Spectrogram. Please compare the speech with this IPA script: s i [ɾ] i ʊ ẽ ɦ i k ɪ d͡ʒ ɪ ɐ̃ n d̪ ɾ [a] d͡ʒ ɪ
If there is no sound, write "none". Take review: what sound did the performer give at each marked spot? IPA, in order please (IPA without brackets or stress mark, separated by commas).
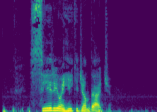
ɾ, a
